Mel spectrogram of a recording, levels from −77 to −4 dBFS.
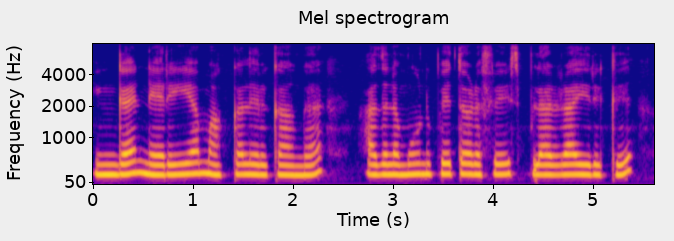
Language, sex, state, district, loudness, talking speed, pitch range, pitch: Tamil, female, Tamil Nadu, Nilgiris, -15 LUFS, 105 wpm, 210-225 Hz, 215 Hz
